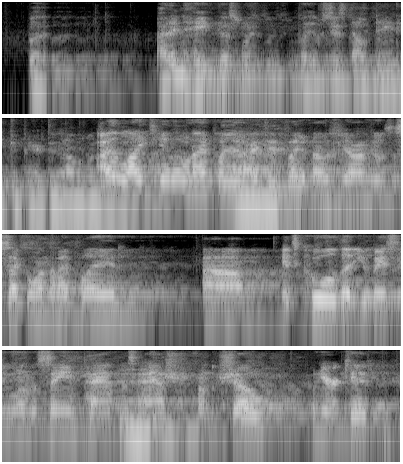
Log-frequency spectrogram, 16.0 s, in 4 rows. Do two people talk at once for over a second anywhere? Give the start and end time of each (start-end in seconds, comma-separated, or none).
none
